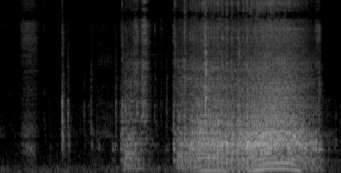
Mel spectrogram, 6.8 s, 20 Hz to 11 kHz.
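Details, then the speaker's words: Ryobi two-stroke leaf blower, fitted with a new spark plug gapped at 0.025, sputters, then runs rough and wavering and struggles to rise before dying back: it is bogging, and a carburetor adjustment is planned. "come on almost so it's bogging so I'm going to try adjusting the carburetor a little bit"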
